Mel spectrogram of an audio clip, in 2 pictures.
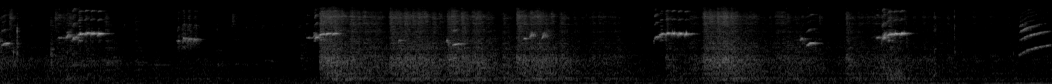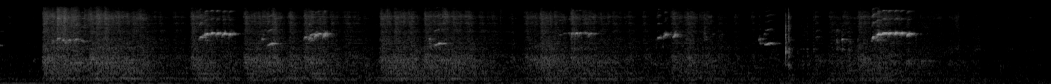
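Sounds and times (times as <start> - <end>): small birds chirping: 0.0 - 7.2, 7.8 - 21.0
scratchy rustling noise: 11.0 - 21.0.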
